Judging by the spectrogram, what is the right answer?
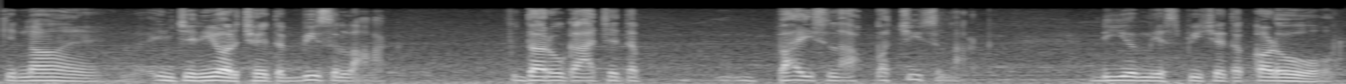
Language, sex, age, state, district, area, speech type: Maithili, male, 60+, Bihar, Purnia, urban, spontaneous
